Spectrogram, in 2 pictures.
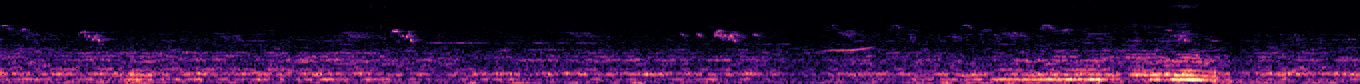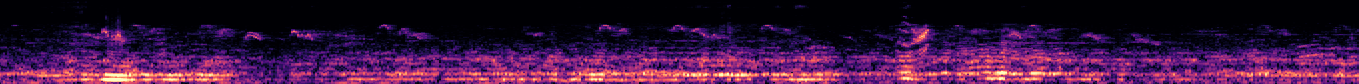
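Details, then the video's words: Sustained buzzing of bees, a droning hum with several harmonic layers that waxes and wanes over time, accompanied by scattered soft high-pitched bird chirps. "So brutzit abelles - Bees sound - Bees buzzing sound effect"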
